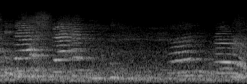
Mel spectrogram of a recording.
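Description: Children's high-pitched voices chattering.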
